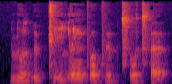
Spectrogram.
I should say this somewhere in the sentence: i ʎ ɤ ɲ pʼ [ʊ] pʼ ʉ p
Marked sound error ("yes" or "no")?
no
